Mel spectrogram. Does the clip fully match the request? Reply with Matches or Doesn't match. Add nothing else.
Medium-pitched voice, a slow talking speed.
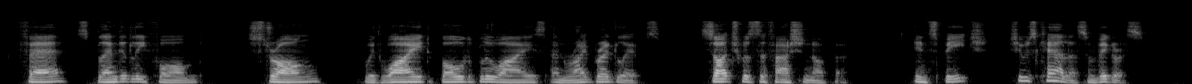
Doesn't match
